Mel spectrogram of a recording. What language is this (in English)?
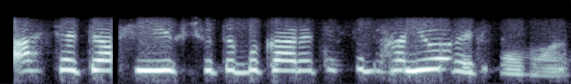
Kashmiri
